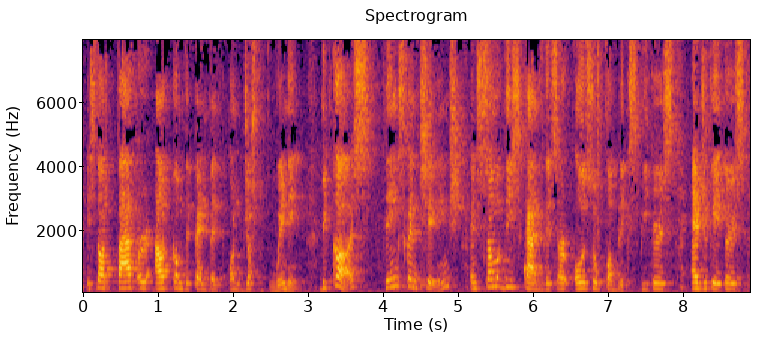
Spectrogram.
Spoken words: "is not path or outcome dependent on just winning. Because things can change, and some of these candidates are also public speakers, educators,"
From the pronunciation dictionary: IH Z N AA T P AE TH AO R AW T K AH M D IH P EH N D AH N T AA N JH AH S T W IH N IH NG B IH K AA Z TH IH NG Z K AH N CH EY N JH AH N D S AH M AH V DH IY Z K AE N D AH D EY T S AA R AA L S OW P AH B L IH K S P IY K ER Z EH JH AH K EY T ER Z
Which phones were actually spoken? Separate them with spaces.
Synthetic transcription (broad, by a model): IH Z N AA T P AE TH AO R AW T K AH M D IH P EH N D AH N T AA N JH AH S T W IH N IH NG B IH K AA S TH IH NG S K AH N CH EY N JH AH N D S AH M AH V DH IY S K AE N D AH D EY T S AA R AA L S OW P AH B L IH K S P IY K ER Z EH JH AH K EY T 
